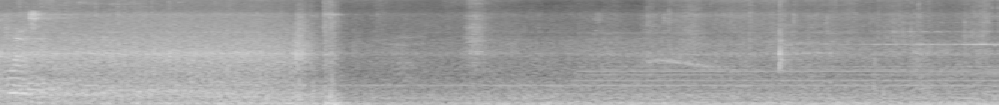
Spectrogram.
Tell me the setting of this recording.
subway train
